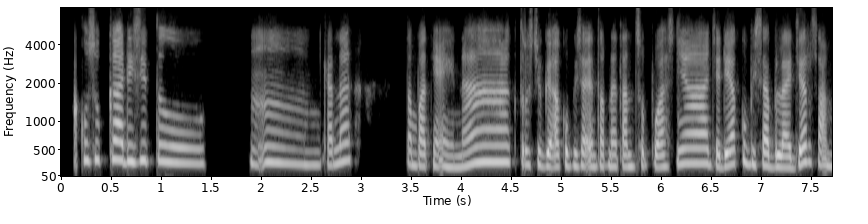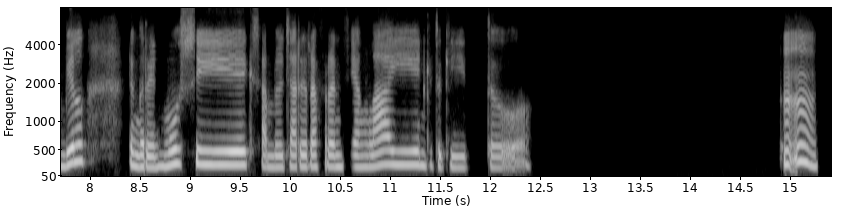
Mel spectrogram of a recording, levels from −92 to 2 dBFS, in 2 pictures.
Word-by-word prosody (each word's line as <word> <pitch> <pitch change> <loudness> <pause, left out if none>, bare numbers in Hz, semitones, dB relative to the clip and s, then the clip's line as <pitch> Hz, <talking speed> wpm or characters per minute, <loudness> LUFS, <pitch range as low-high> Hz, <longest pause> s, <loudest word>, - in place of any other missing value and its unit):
Aku 315 - -2
suka 325 +1 +1
di - - +5
situ. 305 -1 -1 0.9
Mhm, 255 -3 -3
karena, 260 +6 0 0.6
tempatnya 225 -3 -1
enak, 285 +8 +3
terus 240 0 -3
juga 220 -2 +3
aku 220 - -1
bisa 220 0 0
internetan 205 0 -1
sepuasnya, 255 +6 +1
jadi 210 +1 +3
aku 300 - -2
bisa 230 -1 +2
belajar 200 +5 +4
sambil 250 0 +2 0.5
dengerin 205 -4 +1
musik, 240 -2 +3
sambil 200 -2 -3
cari 205 0 -1
referensi 205 0 -2
yang 200 0 -3
lain, 235 +2 +1
gitu-gitu. 195 -3 -7 2.6
Mhm. 260 -2 +2
235 Hz, 110 wpm, -24 LUFS, 205-260 Hz, 2.6 s, di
